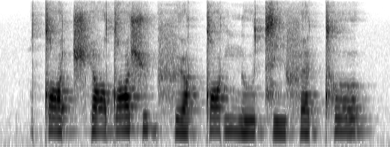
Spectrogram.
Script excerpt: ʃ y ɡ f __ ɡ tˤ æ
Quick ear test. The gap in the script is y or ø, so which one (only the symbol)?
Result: ø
